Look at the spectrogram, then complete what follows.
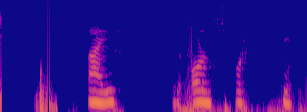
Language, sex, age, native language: Icelandic, female, 8, Icelandic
